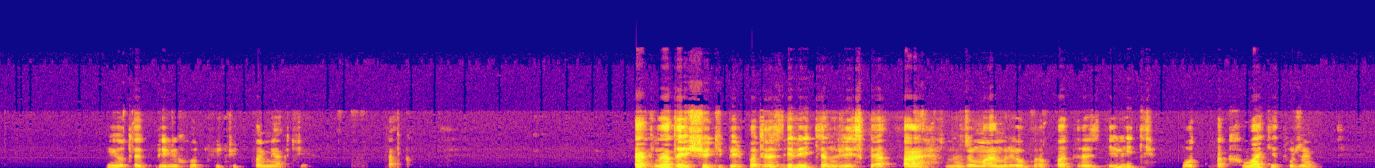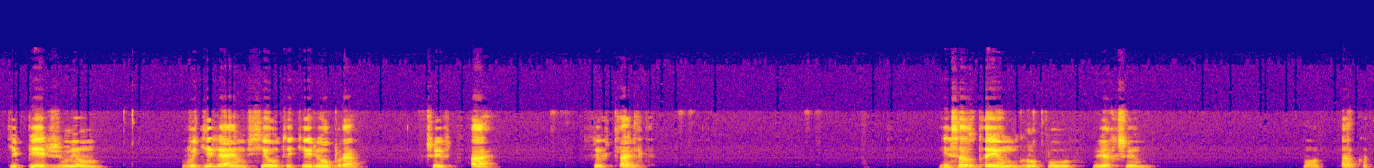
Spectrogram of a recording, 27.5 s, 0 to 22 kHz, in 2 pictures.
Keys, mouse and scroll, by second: 1.2 click, 1.4 g, 7.9 a, 9.2 click, 14.9 click, 19.3 alt+shift+click, 20.5 click, 21.8 alt+shift+click, 24.0 click.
